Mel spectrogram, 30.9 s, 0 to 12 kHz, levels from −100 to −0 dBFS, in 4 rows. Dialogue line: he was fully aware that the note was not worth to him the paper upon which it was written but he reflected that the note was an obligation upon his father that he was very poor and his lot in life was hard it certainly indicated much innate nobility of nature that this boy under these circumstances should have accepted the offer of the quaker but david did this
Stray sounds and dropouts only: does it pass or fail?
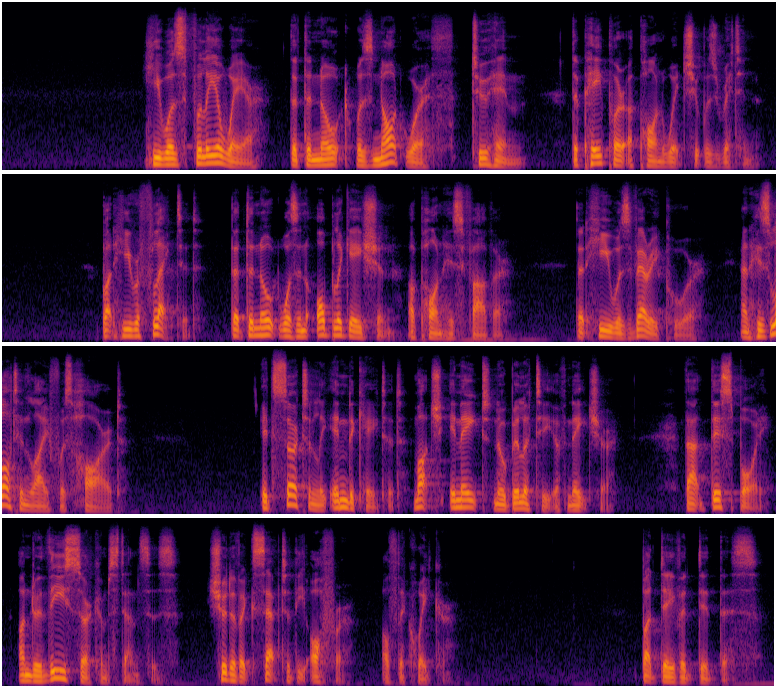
pass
